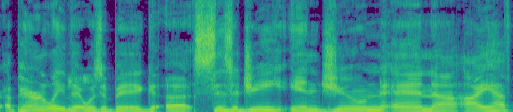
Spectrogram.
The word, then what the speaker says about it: syzygy: or maybe more objects than three, but the pronunciation is syzygy.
